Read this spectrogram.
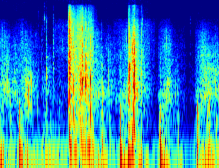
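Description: Wood is chopped with repeated dull knocks.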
